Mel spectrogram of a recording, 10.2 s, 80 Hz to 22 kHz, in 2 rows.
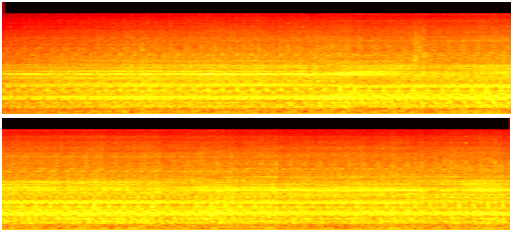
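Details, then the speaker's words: Citroen C5 Hydractive, after topping up orange LDS fluid from below the minimum mark: steady engine idle with a thin, faint whine above it as the suspension pump primes and self-bleeds back to the tank. "so we're now going to do is start the vehicle let it idle and apparently we should hear the pump prime itself and it will self bleed as it all goes back to the tank and I can hear it"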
